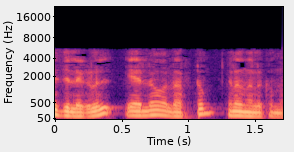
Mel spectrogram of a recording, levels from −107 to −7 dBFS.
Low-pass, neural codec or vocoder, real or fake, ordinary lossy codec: 5.4 kHz; none; real; none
